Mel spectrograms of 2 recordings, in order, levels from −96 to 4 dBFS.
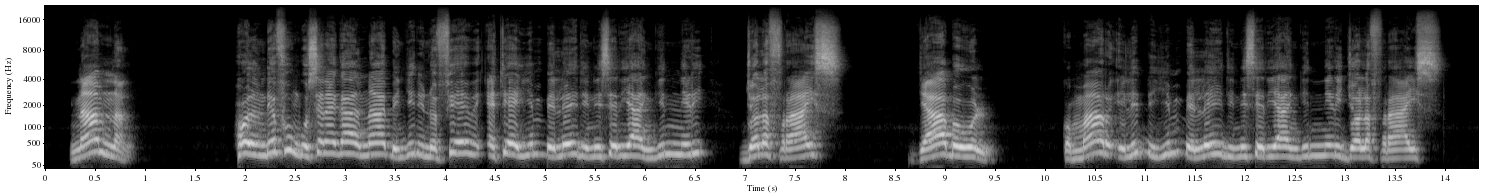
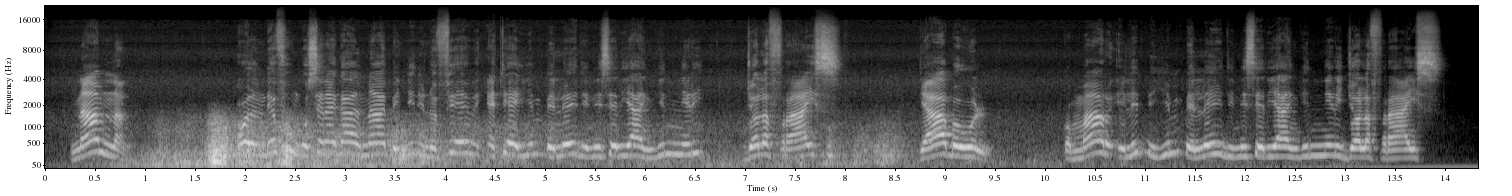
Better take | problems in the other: first | background sound (Thunder); 5 dB below the speech

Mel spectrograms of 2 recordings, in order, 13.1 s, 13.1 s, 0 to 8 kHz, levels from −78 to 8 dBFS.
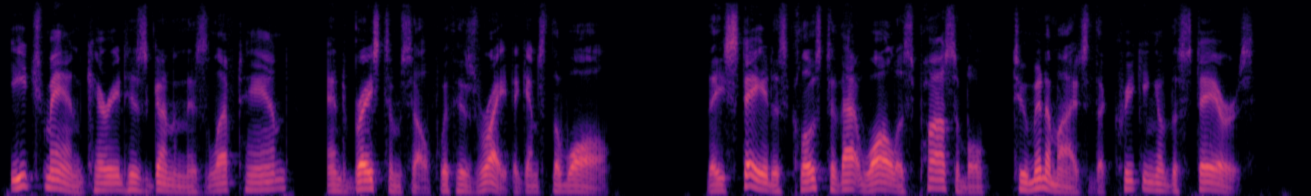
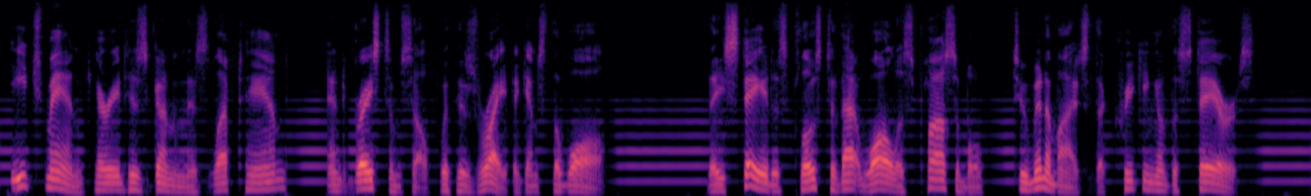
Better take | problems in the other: first | noise reduction (neural mask model RNNoise)

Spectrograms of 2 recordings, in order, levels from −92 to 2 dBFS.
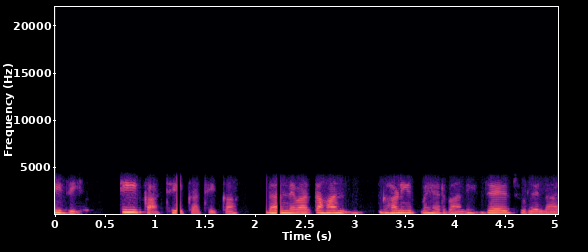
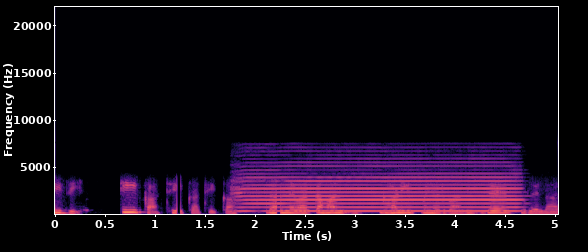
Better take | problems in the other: first | background sound (Bowed string instrument); 2 dB above the speech

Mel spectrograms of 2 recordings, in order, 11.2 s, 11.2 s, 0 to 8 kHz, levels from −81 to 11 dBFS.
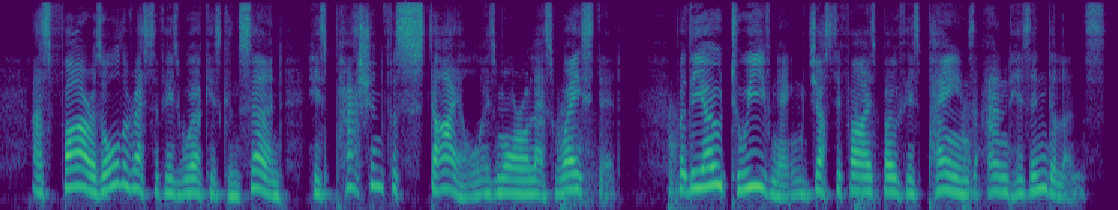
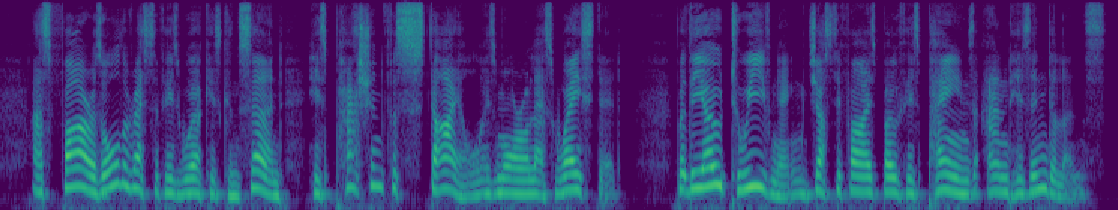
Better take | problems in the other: second | noise reduction (neural mask model RNNoise)

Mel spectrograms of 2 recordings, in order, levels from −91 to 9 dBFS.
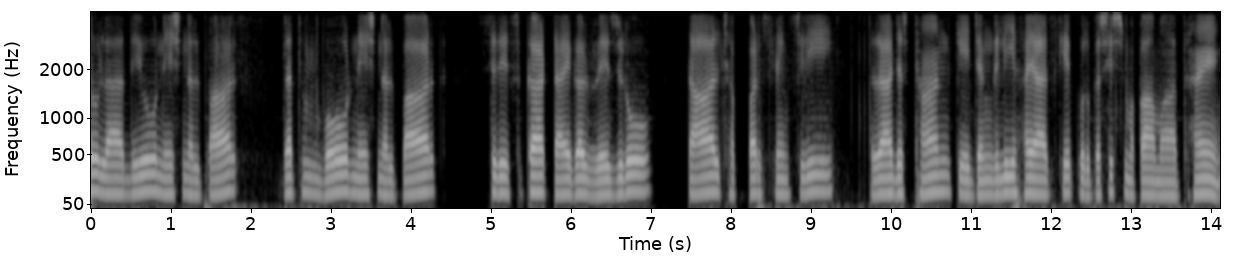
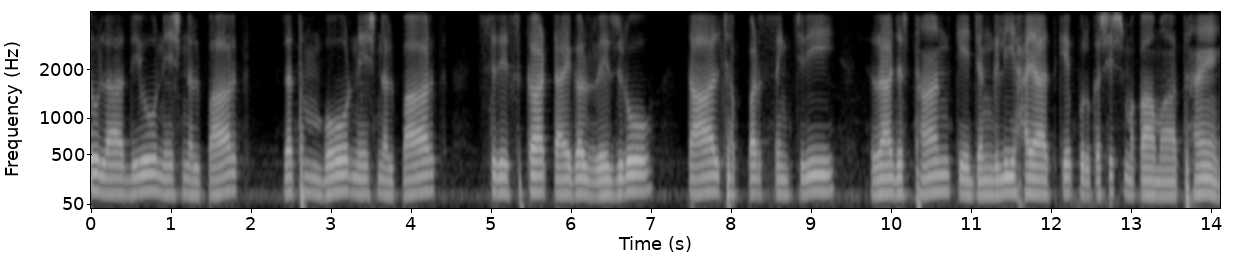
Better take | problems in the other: second | noise reduction (neural separator model SepFormer WHAMR!)

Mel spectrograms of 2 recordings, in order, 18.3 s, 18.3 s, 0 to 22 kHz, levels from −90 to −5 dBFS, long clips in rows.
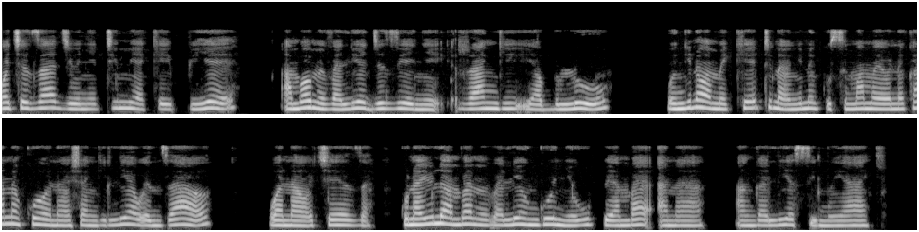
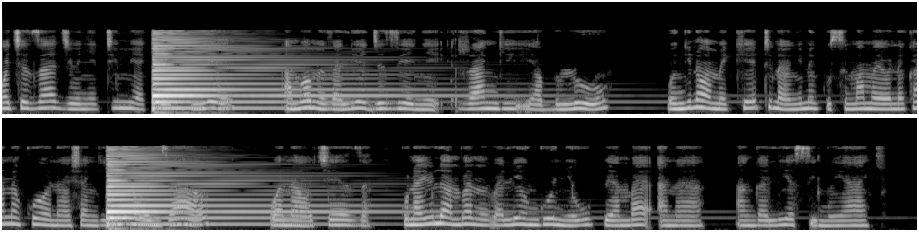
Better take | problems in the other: first | background sound (Keyboard (musical)); 4 dB above the speech

